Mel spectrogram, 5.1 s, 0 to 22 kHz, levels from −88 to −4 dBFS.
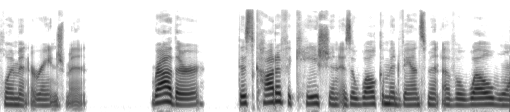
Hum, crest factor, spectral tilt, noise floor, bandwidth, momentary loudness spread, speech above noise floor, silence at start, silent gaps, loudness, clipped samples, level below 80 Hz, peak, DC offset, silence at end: none; 18 dB; -4.5 dB/octave; -85 dBFS; 16 kHz; 13 LU; 63 dB; 0.05 s; none; -23 LUFS; under 0.1%; -72 dBFS; -4 dBFS; under 0.1%; 0 s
